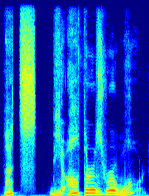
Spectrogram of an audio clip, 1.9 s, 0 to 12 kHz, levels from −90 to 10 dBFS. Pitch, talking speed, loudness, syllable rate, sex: 165 Hz, 130 wpm, -20 LUFS, 4.2 syllables/s, male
